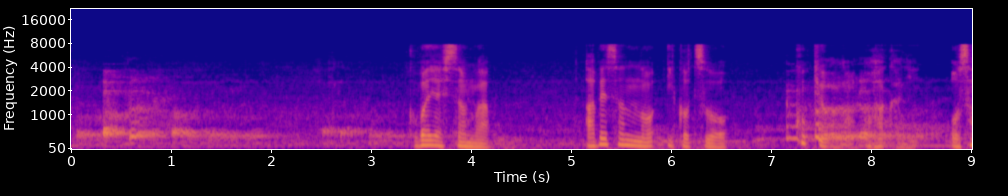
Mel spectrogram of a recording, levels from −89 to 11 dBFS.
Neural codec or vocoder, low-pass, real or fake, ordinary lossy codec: codec, 16 kHz, 4 kbps, FunCodec, trained on LibriTTS, 50 frames a second; none; fake; none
